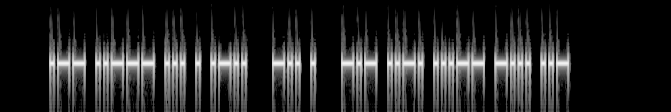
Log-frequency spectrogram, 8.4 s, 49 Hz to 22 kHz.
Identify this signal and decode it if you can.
Morse code, heard as a keyed tone, about 25 wpm, 700 Hz. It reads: W2SEL DE KF3BU
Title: USA Callsign DE Callsign - 5 Characters - 25wpm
